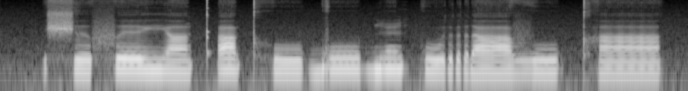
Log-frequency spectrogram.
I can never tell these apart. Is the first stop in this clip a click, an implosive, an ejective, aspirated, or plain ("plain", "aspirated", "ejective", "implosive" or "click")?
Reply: ejective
